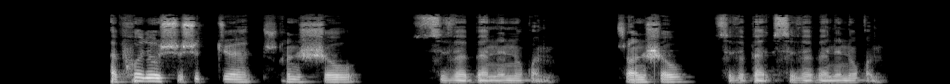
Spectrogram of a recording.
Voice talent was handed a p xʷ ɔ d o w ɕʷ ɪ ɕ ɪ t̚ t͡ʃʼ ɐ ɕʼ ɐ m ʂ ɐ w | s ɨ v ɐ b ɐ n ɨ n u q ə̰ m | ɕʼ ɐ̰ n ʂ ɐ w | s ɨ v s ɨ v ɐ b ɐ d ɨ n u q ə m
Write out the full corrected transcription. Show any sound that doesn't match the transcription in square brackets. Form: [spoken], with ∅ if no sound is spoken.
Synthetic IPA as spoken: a p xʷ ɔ d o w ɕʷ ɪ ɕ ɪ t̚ t͡ʃʼ ɐ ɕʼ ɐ [n] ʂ ɐ w | s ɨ v ɐ b ɐ n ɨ n u q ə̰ m | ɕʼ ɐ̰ n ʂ ɐ w | s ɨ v s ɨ v ɐ b ɐ [n] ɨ n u q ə m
